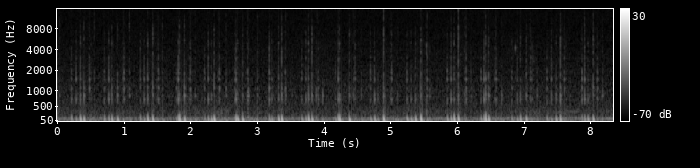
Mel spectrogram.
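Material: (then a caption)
Plastic. Long red nails tap quickly and repeatedly on the back of a black plastic case on a thin, flat handheld smartphone held close to the microphone. The result is a run of about 32 short, dull clicks in an uneven rhythm, each stopping instantly with no ring and carrying a low, soft thump beneath a light crisp tick.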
